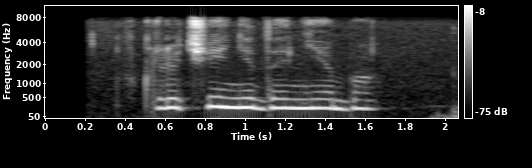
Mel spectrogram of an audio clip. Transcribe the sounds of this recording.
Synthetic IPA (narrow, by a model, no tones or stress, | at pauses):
fklʲʉt͡ɕenʲɪəd̪ɐnʲebə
